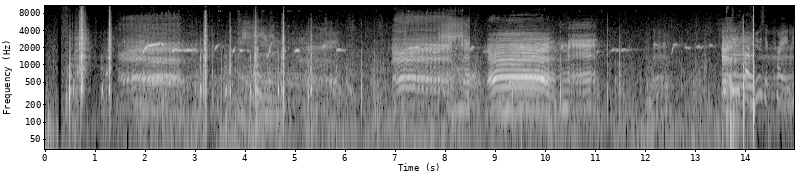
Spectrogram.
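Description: Sheep on a homestead bleat repeatedly, several loud wavering calls at close range, with a few sharp knocks and clicks between them.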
